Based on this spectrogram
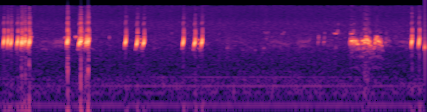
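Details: Morning calls of male and female quail, used for hunting: a quick opening flurry of sharp notes, then sparse single and paired notes with long gaps, a brief rough chatter, and a closing note.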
